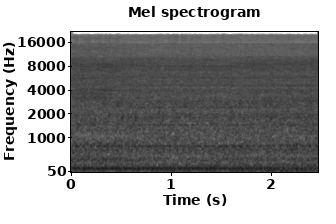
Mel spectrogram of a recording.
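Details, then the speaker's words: 1958 Chevrolet Corvette V8 after an oil change (Castrol conventional 10W-40 plus zinc additive), while warming up: steady, even low idle rumble, much quieter, no ticking or puffing. "She's happy."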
